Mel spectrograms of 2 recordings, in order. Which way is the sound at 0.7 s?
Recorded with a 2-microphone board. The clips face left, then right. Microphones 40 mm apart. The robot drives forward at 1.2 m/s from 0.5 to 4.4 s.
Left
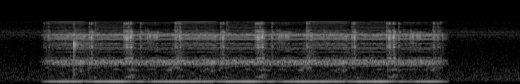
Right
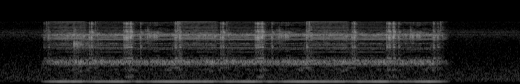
55° left (ahead or behind).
